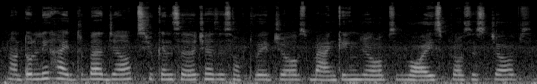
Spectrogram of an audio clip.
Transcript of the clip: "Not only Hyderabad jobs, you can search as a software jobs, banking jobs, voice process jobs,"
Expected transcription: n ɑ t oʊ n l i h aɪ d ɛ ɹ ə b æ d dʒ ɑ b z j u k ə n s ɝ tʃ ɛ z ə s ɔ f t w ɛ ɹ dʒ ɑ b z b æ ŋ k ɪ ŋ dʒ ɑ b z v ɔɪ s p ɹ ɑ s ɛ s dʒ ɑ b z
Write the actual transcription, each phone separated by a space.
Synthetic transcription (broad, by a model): n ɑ t oʊ n l i h aɪ d ɹ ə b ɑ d dʒ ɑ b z j u k ə n s ɝ tʃ ɛ z ə s ɔ f t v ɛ ɹ dʒ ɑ b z b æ ŋ k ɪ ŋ dʒ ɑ b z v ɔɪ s p ɹ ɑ s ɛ s dʒ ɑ b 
